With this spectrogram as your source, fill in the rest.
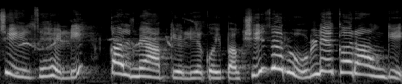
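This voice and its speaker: A woman puts on a cartoonish character voice at an extremely high pitch. She speaks at a fairly slow pace. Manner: ingratiating.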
